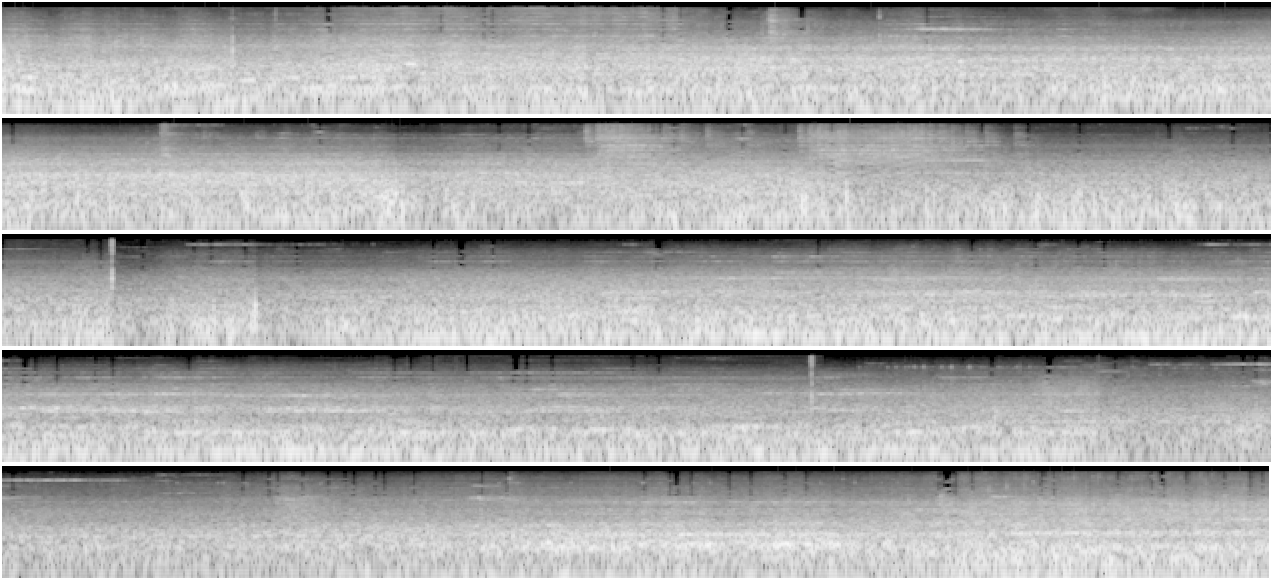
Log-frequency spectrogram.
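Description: Budapest trams, including old Ganz UV cars, rolling past on the rails, with steady running noise and wheel squeal on the curved track. A bright, high-pitched squeal stands out about nine to eleven seconds in, and a slowly rising whine comes in near the end as a tram passes close by.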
